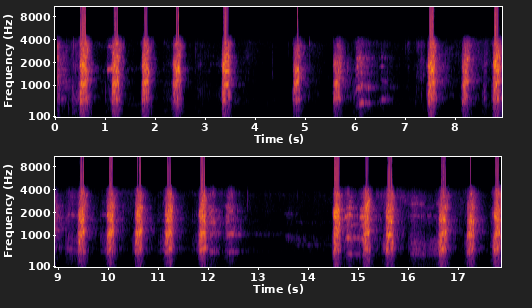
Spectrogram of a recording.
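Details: Female dog barking in reaction to being shown a mouflon head with its hide, awaiting taxidermy; sharp, loud barks in quick bursts of four or five, separated by brief pauses, with a longer gap before a final rapid run.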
